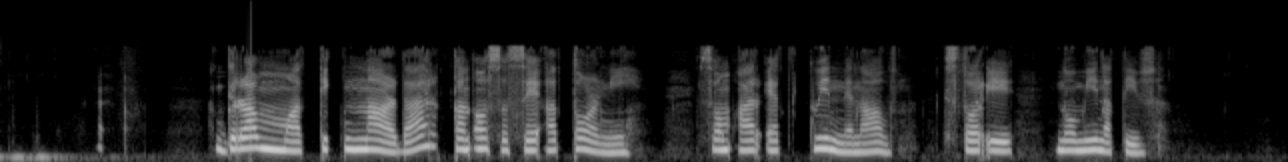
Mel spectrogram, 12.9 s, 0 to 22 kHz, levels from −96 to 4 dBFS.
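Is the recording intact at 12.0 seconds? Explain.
Yes, the audio is intact at 12.0 seconds, with no fault at that moment.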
